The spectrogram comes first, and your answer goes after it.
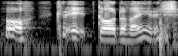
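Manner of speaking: loud, hammed-up Irish invocation; Irish accent. Creature hailing the lightning god, Irish accent. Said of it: "He's Irish. I don't know why is he Irish".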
